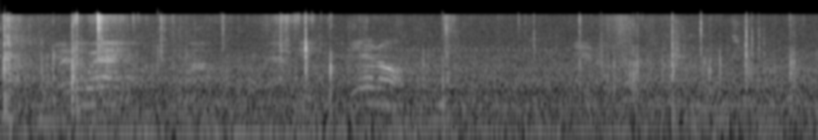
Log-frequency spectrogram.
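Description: Faint voices of people calling out across the field in short fragments, with scattered light clicks and taps over a steady outdoor background.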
